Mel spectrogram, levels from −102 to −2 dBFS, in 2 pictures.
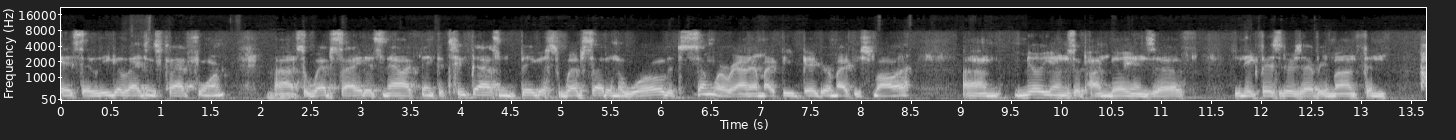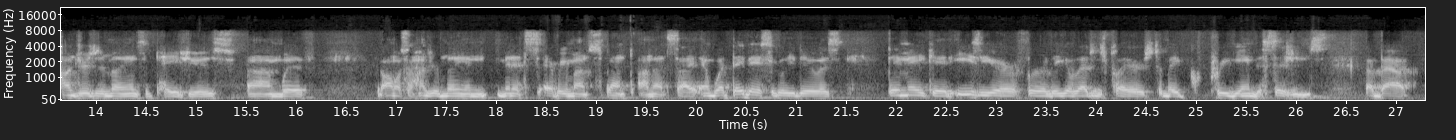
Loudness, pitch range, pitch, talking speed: -22 LUFS, 95-105 Hz, 100 Hz, 175 wpm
